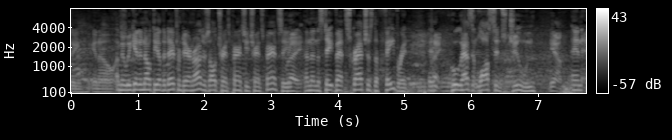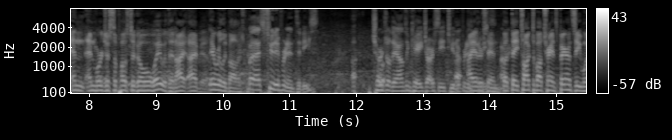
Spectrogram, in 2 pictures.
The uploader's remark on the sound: live from Churchill Downs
